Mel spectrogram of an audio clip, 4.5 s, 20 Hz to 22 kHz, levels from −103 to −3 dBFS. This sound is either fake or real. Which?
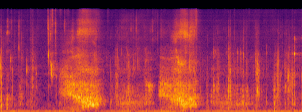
fake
